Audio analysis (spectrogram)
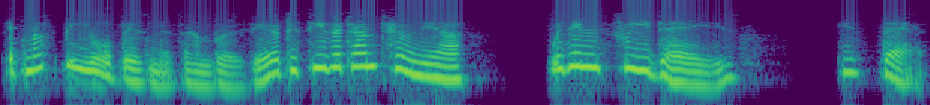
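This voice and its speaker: An actress playing a cool, scheming temptress in a gothic radio drama, measured, insinuating and commanding. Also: female voice, mid-range voice, wildly swooping pitch, creaky, breathy edge, exaggerated voice. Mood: sinister, commanding. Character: cool, scheming temptress coaxing a monk to evil. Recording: tinny, phone-like radio drama recording.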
